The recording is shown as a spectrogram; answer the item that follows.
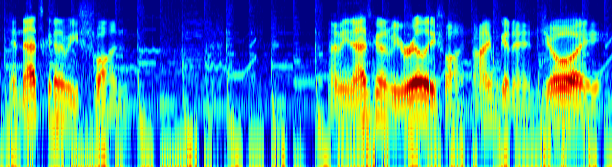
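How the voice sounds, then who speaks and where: A man's voice: medium pitch, unhurried, bright, forceful tone, faint music behind. A man giving casual, chatty commentary as host of a reaction video, emphatic and repeating himself.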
